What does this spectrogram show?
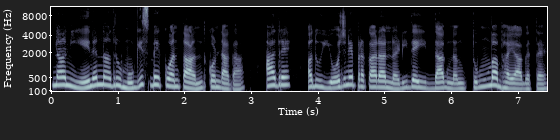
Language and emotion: Kannada, fearful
